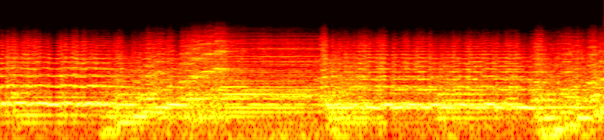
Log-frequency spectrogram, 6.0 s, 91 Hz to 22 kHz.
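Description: Orchestral instrumental music from a 1970s Bollywood film song, playing held notes, with a rising run about two seconds in and another near the end.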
